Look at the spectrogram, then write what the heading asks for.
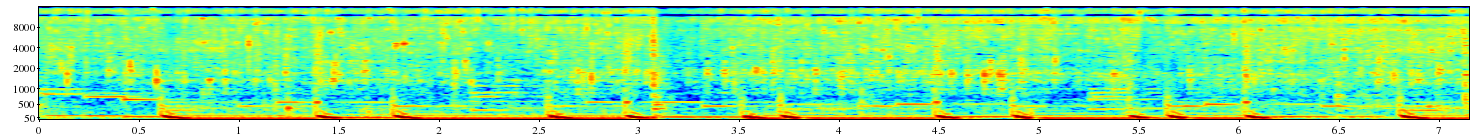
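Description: Breaded fallfish fillets shallow-frying in hot oil in a skillet, a steady sizzle. Background music with a thumping beat about twice a second and a short repeating melody plays over it.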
